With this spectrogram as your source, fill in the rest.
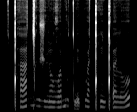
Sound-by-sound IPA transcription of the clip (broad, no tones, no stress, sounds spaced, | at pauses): ǃʰ a ɡ͡ǀ ʉ ʒ ʉ ɾ õ ʁʷ ɐ b u tʷ ḛ kʷ a ǃʰ ĩ ǃʼ ɐ l o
